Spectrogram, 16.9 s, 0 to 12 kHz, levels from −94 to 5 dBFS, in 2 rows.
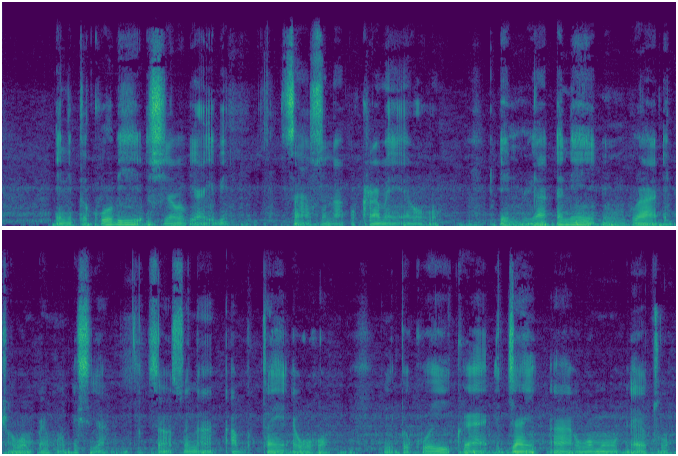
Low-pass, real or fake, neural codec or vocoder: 10.8 kHz; real; none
